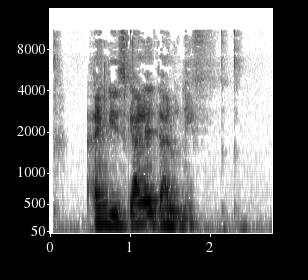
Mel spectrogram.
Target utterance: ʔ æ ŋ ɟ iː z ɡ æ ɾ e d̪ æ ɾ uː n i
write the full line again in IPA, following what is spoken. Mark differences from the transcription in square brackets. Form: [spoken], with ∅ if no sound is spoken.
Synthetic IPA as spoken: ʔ æ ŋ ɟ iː z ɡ æ ɾ e d̪ æ ɾ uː n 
